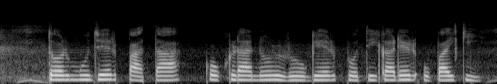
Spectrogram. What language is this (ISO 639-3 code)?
ben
